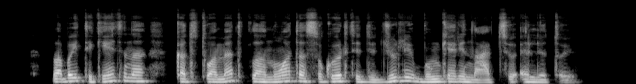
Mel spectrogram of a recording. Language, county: Lithuanian, Kaunas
